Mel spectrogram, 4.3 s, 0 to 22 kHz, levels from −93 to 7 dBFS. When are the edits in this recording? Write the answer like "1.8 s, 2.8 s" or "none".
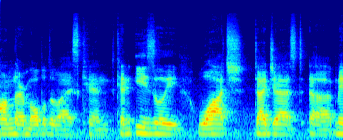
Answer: none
